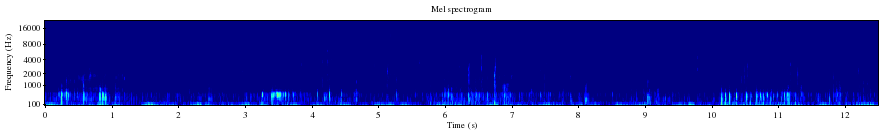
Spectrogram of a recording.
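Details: Stomach growling recorded from a woman over a 20-minute session: low rumbling and gurgling come and go, with a louder burst near the end; borborygmi.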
